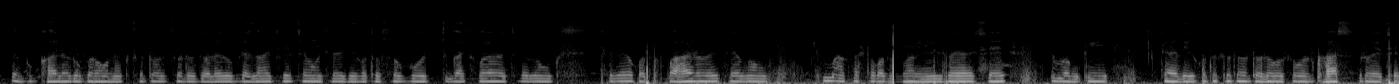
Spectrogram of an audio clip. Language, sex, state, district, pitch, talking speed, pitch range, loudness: Bengali, male, West Bengal, Jhargram, 130 Hz, 170 wpm, 130-135 Hz, -34 LUFS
